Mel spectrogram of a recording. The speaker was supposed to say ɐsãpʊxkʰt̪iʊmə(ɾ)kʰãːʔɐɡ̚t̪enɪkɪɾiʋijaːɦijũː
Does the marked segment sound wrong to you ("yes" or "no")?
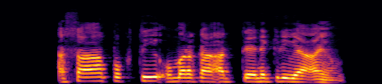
no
